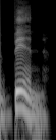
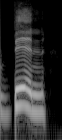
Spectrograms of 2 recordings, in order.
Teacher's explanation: In American English, you will often hear something close to been. In British English, you may also hear been with a longer vowel.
